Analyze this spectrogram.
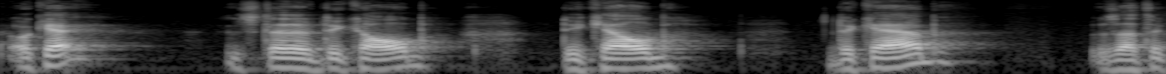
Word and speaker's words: DeKalb: If you put an extra letter in the spelling of your county, I'm going to pronounce it any fucking way I want. And I'm going to pronounce it with the L. Get rid of the L. If you don't want me to pronounce it the wrong way, get the L out of there.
